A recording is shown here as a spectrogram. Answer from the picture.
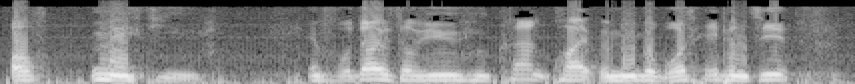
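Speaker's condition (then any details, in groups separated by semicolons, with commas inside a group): Cerebral palsy; discovered at age 2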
